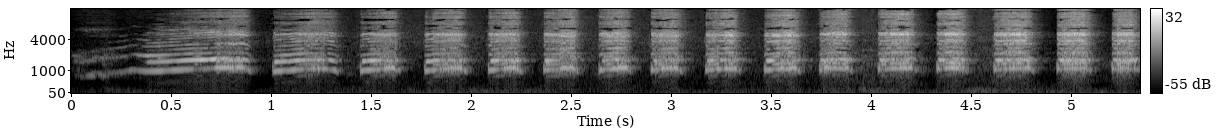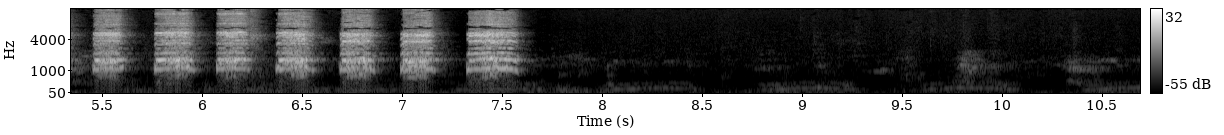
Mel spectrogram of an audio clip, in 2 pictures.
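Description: Red junglefowl hen cackling: a rising note, then a fast, even run of loud clucks, about three a second, which stops suddenly about seven and a half seconds in. Soft, low clucks follow.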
